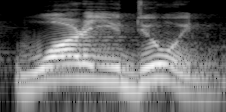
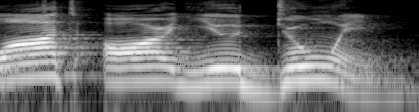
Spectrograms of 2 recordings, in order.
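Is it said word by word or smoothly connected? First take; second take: connected; word by word. First: The words run together quickly. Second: Each word is said separately and slowly.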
